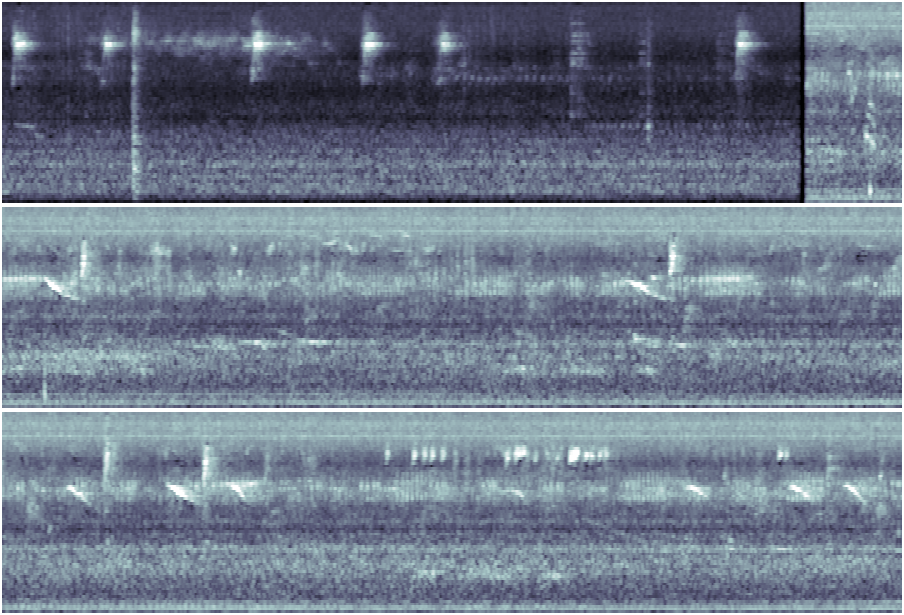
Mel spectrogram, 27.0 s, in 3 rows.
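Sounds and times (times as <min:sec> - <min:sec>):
small birds chirping: 0:00.0 - 0:27.0
steady low hum: 0:07.8 - 0:27.0.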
